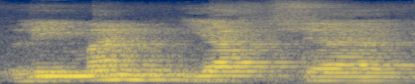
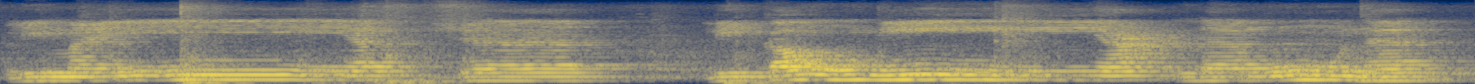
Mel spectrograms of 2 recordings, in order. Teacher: karena kita harus menggunakan hukum idgham bi gunnah, yaitu dengung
